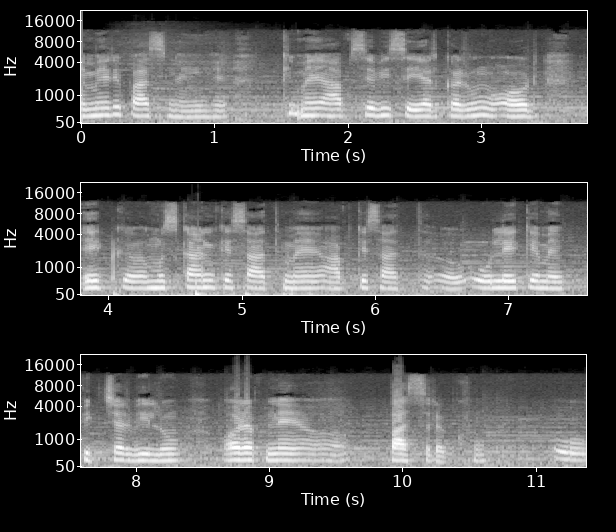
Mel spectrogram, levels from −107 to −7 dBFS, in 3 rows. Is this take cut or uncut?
uncut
